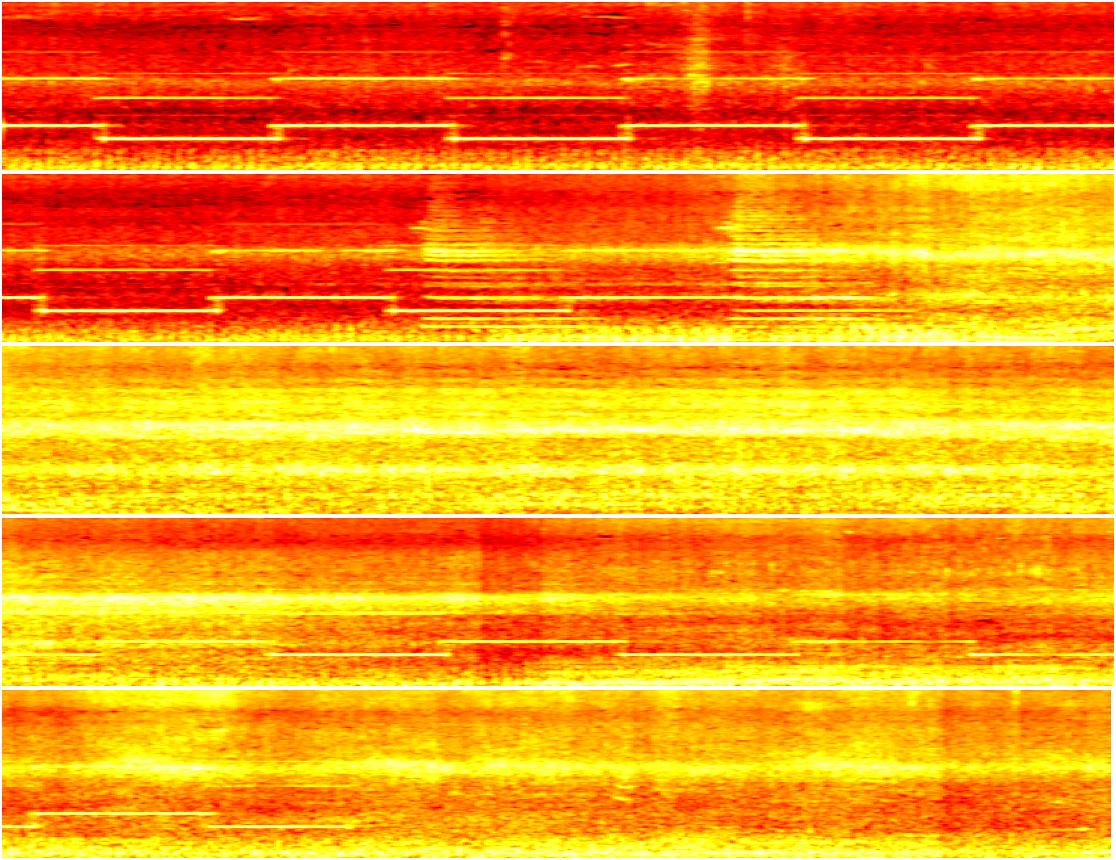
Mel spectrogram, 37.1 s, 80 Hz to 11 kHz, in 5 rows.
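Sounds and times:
level crossing alarm ding-dong: 0:00.0 - 0:13.1, 0:22.2 - 0:32.1
passing train rumble: 0:00.0 - 0:37.0
locomotive horn: 0:10.0 - 0:13.7.

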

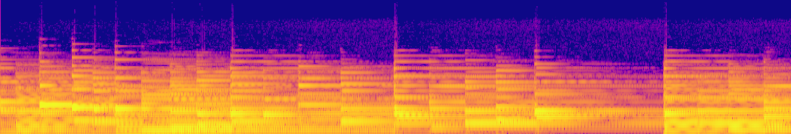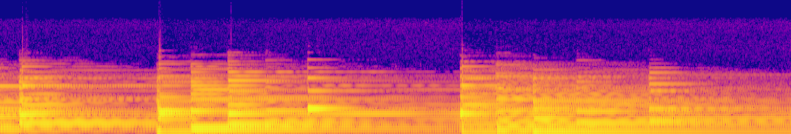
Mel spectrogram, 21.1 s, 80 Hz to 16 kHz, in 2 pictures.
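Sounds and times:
gentle piano music: 0:00.0 - 0:21.0.

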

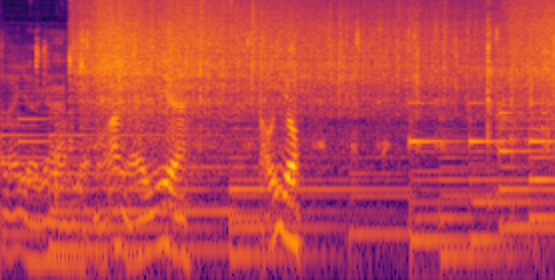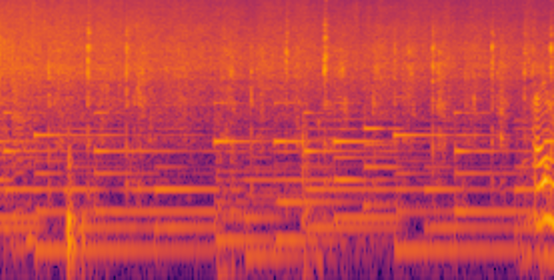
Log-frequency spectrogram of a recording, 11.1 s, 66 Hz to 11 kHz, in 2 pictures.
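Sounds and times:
background music with held notes: 0:00.0 - 0:11.0
garlic sizzling in fat: 0:00.7 - 0:11.0
stirring clicks: 0:08.0 - 0:11.0.

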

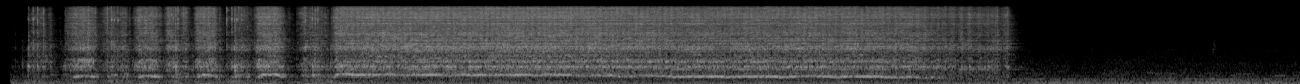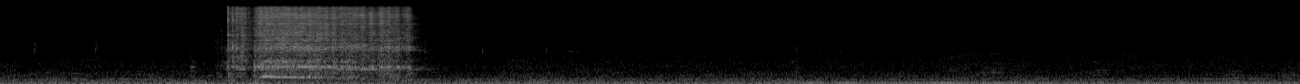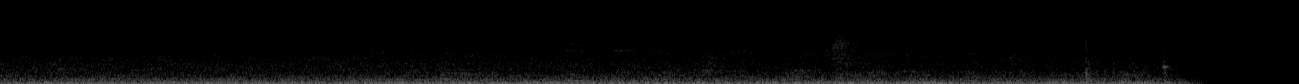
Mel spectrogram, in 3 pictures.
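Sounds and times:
ratchet winding strokes: 0:00.1 - 0:10.2, 0:15.2 - 0:17.3
clockwork mechanism whirring: 0:00.1 - 0:10.3, 0:15.2 - 0:17.4.

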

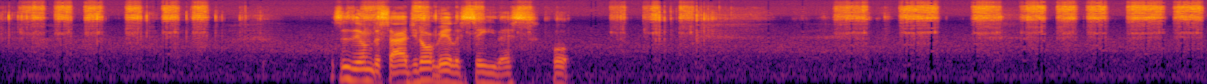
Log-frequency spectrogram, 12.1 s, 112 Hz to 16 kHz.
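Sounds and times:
spray paint can hissing: 0:00.0 - 0:02.2, 0:08.3 - 0:12.0.

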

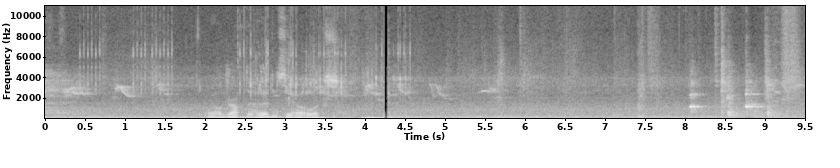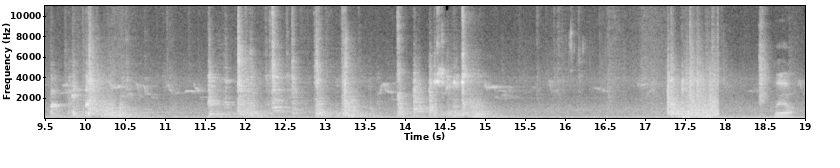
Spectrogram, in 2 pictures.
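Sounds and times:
metal hood clanking: 0:08.1 - 0:15.4, 0:17.2 - 0:18.0
hood slamming shut: 0:17.2 - 0:18.0.

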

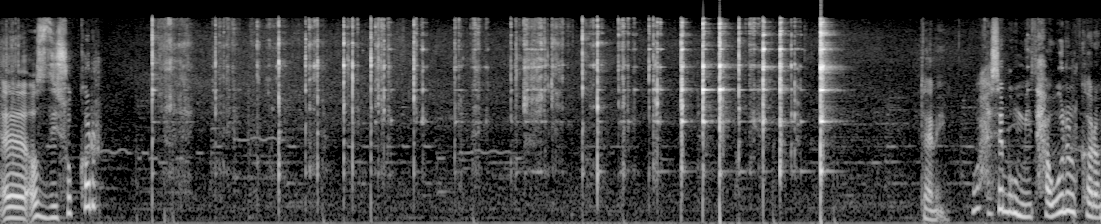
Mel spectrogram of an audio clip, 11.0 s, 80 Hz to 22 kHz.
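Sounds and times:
utensil clinking against glass bowl: 0:01.5 - 0:08.4.

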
